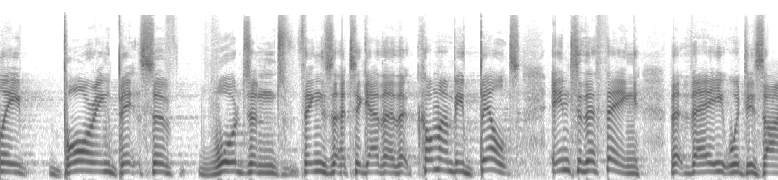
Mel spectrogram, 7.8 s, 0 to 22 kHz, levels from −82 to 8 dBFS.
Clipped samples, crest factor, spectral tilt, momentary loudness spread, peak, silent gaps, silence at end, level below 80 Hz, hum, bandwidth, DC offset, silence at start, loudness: under 0.1%; 26 dB; -3 dB/octave; 6 LU; 0 dBFS; none; 0 s; -66 dBFS; none; 16 kHz; under 0.1%; 0 s; -25 LUFS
